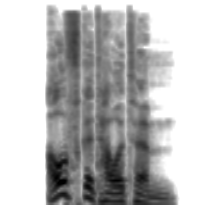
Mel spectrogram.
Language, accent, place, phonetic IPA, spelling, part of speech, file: German, Germany, Berlin, [ˈaʊ̯fɡəˌtaʊ̯təm], aufgetautem, adjective, De-aufgetautem.ogg
- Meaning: strong dative masculine/neuter singular of aufgetaut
